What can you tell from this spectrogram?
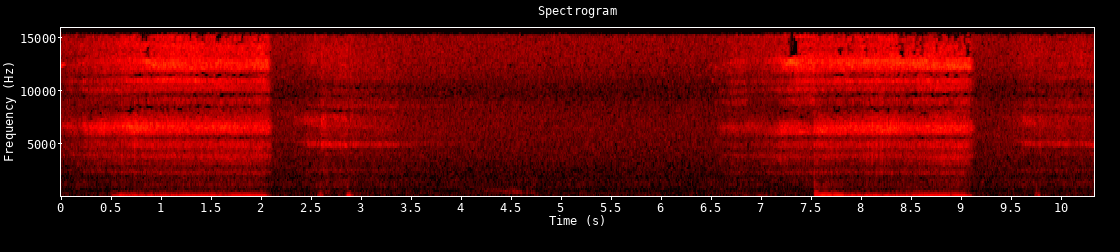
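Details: Two long, low, fluttering breaths about six seconds apart, with soft clicks between them, from a sleeping puppy; snoring.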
